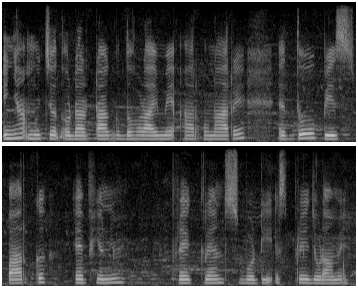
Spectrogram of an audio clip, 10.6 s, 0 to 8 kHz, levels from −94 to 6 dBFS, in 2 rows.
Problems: background sounds at intervals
